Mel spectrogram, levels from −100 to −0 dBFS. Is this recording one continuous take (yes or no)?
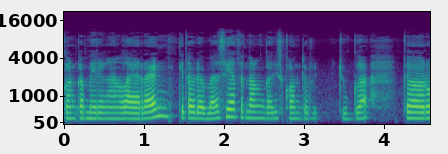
yes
